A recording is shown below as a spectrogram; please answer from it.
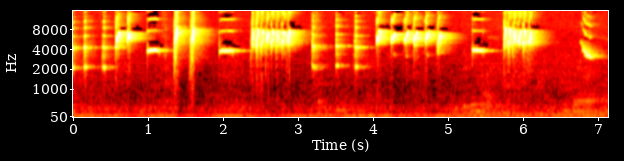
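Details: Ruby-cheeked Sunbird singing energetically in captivity as a lure to prompt konin birds to sing, phone recording: dense, high-pitched buzzy rattles alternating with sharp clicks and short thin whistles, delivered in fast, closely spaced phrases.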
